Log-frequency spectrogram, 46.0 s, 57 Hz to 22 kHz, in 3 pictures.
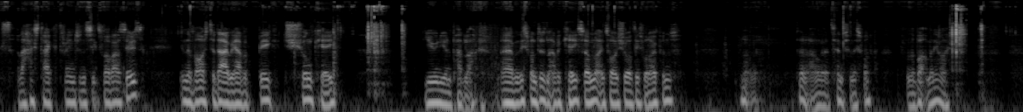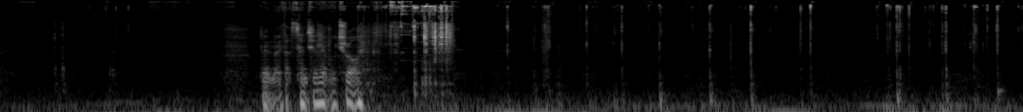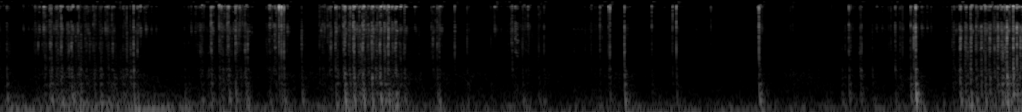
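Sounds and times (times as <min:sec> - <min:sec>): lock pick scraping: 0:22.8 - 0:27.8, 0:28.4 - 0:41.4.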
